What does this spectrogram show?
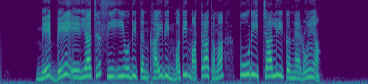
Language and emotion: Dogri, angry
